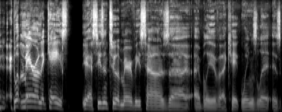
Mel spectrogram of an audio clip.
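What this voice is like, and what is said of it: Usual voice. Nothing is said of it.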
